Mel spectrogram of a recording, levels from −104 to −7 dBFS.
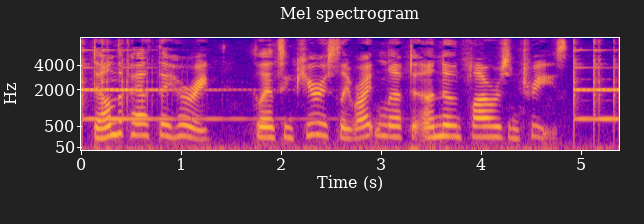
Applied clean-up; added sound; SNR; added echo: none; Bell; 7 dB; none.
